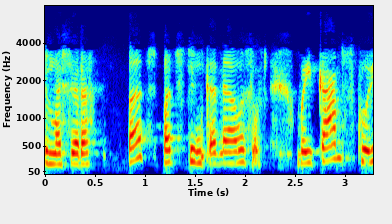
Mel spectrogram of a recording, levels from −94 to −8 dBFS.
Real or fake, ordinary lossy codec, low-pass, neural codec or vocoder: fake; MP3, 32 kbps; 7.2 kHz; codec, 16 kHz, 2 kbps, X-Codec, HuBERT features, trained on general audio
